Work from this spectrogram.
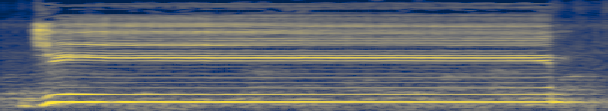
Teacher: জিহ্বার মাঝখান, তার বরাবর উপরে তালুর সঙ্গে লাগাবেন, লাগিয়ে উচ্চারণ করবেন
